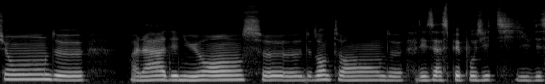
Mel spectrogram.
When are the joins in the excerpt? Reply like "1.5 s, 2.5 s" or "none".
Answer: 3.1 s, 4.1 s

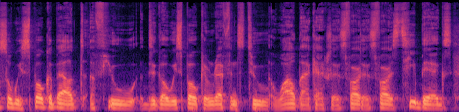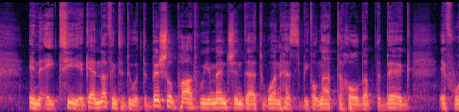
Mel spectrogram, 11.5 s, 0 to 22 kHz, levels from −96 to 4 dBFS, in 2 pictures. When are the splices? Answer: 1.1 s, 1.9 s, 3.4 s, 4.5 s, 9.6 s

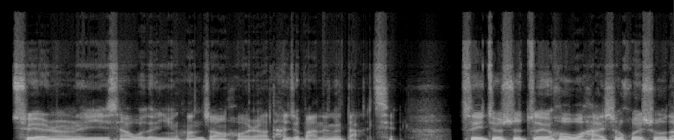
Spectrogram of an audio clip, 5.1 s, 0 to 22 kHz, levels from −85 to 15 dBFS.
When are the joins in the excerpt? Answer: 3.4 s

